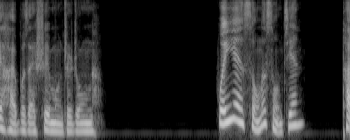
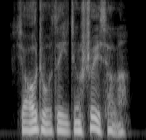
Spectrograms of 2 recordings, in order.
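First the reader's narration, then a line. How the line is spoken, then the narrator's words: Calm, quizzical question. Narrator (Chinese): 黑影……开口淡淡的挑眉问道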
